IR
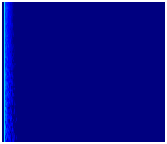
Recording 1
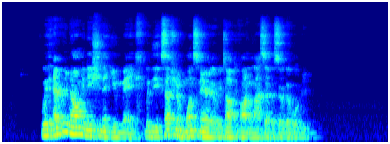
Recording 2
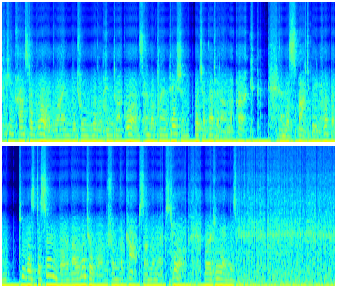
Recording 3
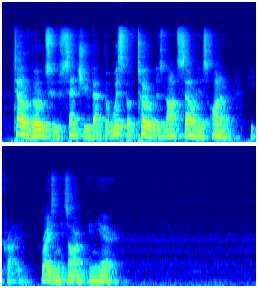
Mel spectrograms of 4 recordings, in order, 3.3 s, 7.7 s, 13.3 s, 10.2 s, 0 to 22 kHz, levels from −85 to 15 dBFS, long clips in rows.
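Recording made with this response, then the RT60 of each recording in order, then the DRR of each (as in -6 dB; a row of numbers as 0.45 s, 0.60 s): 2; 0.60 s, 0.60 s, 0.60 s; -7.5 dB, 6.5 dB, 0.0 dB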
